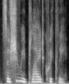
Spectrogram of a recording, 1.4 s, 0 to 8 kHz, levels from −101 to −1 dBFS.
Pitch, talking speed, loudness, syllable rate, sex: 245 Hz, 175 wpm, -16 LUFS, 4.8 syllables/s, female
